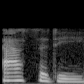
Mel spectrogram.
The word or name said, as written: acidy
